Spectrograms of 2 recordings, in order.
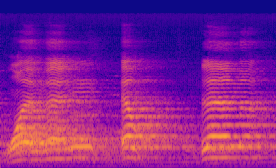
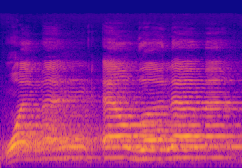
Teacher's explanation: wad sifatnya rakhawah, maka jangan putus atau tertahan saat mengucapkannya. Yang kedua, jangan sampai dipantulkan.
